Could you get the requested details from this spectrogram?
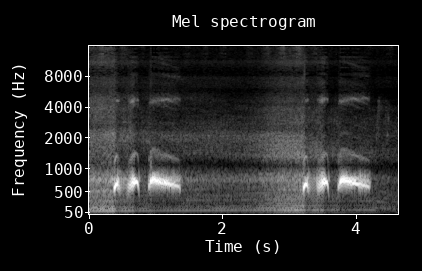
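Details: Decoy spotted dove, kept to draw in wild doves, calling two soft, hollow coo phrases: quick short notes leading into a drawn-out falling coo, over faint low background rumble.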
